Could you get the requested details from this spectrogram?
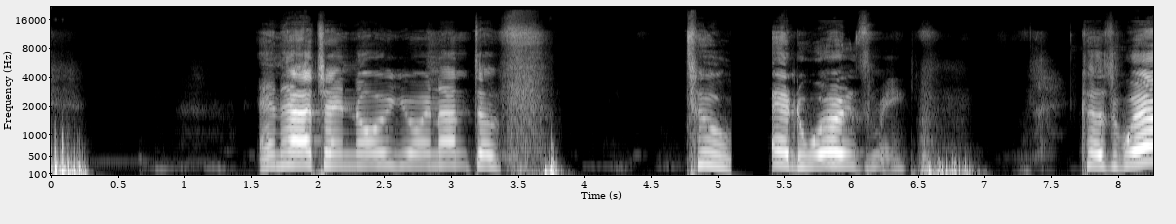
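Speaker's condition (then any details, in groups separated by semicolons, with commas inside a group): Cerebral palsy; present from birth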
